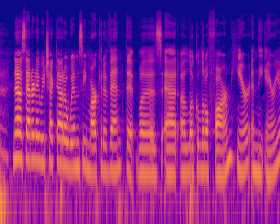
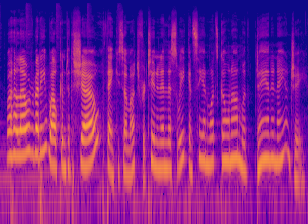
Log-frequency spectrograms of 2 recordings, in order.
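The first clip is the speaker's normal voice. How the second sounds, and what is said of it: Put-on Southern American accent. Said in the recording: “you got like a southern accent all of a sudden ... maybe the southern accent was appropriate”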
